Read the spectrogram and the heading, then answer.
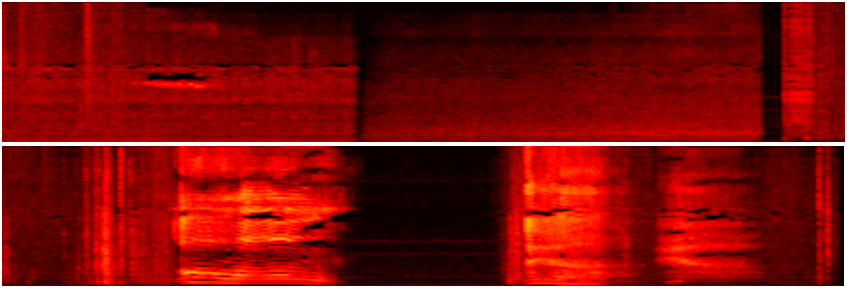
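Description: Inside a bus, a low engine rumble fades to a quieter hum. Then come two loud, wavering squeals with airy hiss as the air brakes engage and release.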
